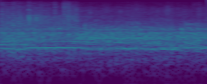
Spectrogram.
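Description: Members of Parliament applauding in the chamber: a steady wash of hand clapping from many people.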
